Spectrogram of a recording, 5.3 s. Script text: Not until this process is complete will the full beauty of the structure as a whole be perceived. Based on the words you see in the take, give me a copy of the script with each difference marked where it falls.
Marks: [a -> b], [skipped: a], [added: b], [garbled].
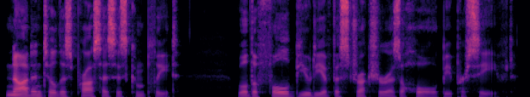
Not until this process is complete will the full beauty of the structure as a whole be perceived.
